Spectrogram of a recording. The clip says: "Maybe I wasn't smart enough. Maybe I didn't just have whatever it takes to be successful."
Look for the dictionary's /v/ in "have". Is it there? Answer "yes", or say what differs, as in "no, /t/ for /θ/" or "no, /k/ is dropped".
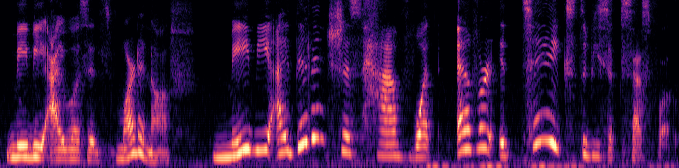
yes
